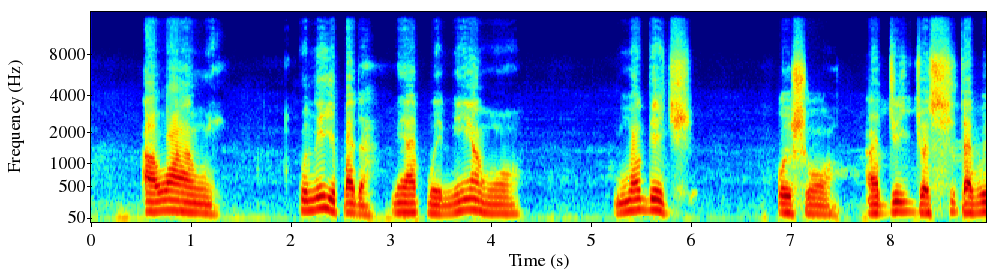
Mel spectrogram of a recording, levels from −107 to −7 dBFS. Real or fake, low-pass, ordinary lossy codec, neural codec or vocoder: fake; 14.4 kHz; none; codec, 44.1 kHz, 2.6 kbps, SNAC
